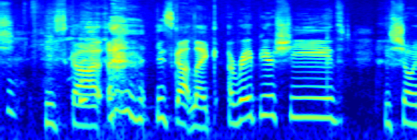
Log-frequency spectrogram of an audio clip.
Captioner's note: chuckles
